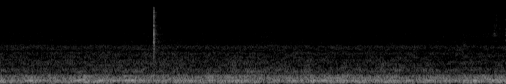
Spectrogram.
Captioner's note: light switch click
